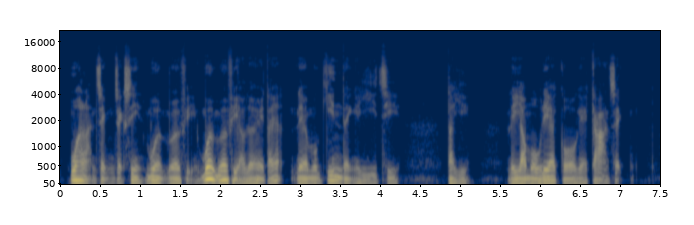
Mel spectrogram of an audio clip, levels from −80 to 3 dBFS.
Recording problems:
uneven, jittery; strongly; from 3 to 7 s

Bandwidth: 15 kHz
